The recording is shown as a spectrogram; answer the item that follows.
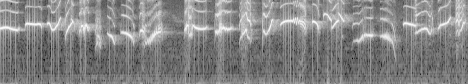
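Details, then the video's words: Decoy Oriental magpie-robin in fighting song to attract wild birds, delivering nearly six seconds of dense, rich whistles, looping slurs and sharp chirps in rapid phrases, with one brief pause midway. "Chích choè than hót đấu"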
